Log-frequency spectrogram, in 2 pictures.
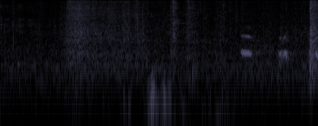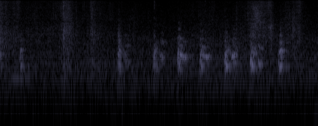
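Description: Hen clucking in short notes: a couple about two and a half seconds in, then a quicker run of about four or five a second near the end, with faint scuffs and a knock while it is being handled.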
